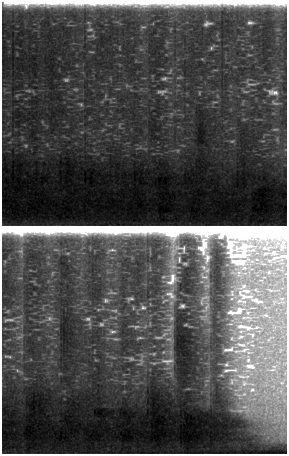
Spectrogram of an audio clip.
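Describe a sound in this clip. A young woman speaks into a microphone in a large echoing hall.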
